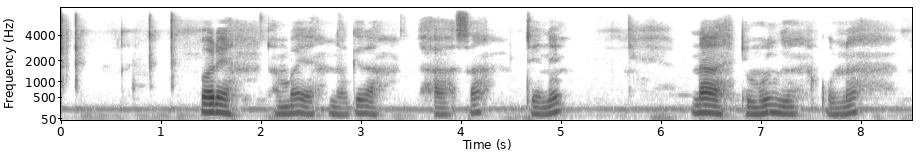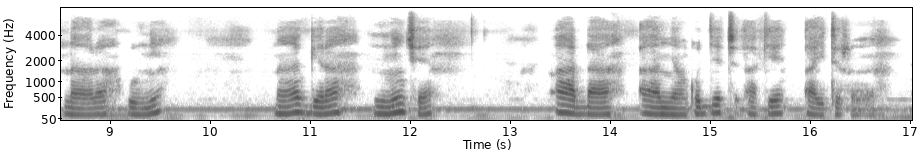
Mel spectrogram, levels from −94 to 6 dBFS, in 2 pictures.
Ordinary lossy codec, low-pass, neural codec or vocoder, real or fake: none; 7.2 kHz; codec, 16 kHz in and 24 kHz out, 1 kbps, XY-Tokenizer; fake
